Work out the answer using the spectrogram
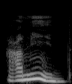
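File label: "3amiid" male, Arabic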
